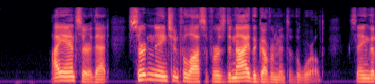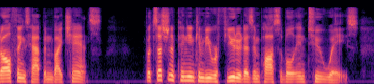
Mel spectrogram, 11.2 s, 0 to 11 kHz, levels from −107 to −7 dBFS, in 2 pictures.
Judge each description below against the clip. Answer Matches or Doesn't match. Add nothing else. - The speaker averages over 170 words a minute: Doesn't match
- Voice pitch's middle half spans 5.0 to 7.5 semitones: Matches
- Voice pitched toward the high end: Doesn't match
